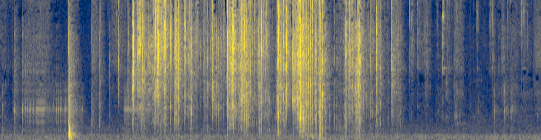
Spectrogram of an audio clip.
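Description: A trading-card pack's foil wrapper being torn open and crinkled by hand: one sharp knock about a second in, then about three seconds of crackling and tearing.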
